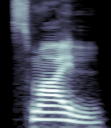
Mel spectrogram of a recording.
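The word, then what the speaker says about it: smile: এরপর থাকছে স্মাইল, স্মাইল, এস এম যুক্তবর্ণ হবে, এস এম যুক্তবর্ণ স্ম, স্ম, আই এর সাউন্ড হবে আই, যেহেতু আই এর পর একটা কনসোনেন্ট এল, তারপর ভাওয়েল ই আছে, তাহলে আই এর উচ্চারণটা আই, স্ম আই স্মাই, এল তে ল স্মাইল, স্মাইল।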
